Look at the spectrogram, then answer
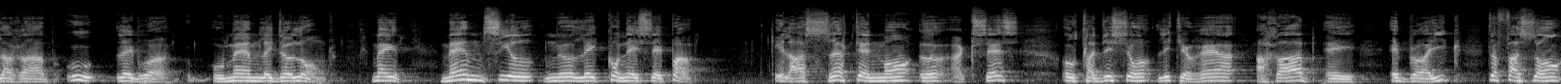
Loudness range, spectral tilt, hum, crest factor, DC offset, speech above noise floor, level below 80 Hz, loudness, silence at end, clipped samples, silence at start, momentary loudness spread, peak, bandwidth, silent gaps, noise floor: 2 LU; -6 dB/octave; none; 12 dB; 0.1%; 37 dB; -46 dBFS; -14 LUFS; 0 s; under 0.1%; 0 s; 9 LU; -2 dBFS; 13 kHz; none; -50 dBFS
